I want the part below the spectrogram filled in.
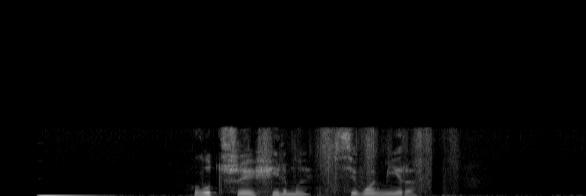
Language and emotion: Russian, neutral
